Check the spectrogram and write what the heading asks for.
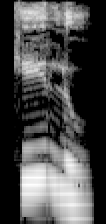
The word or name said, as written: ಕೀರ್ಲು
